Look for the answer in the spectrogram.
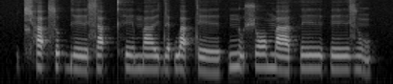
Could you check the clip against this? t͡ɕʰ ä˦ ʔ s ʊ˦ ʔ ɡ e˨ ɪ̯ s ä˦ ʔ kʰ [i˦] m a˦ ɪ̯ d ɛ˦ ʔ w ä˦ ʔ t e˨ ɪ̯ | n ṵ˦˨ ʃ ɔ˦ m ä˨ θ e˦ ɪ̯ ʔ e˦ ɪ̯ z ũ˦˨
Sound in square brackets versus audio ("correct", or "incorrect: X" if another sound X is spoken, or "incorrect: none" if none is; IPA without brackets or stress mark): incorrect: e˦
